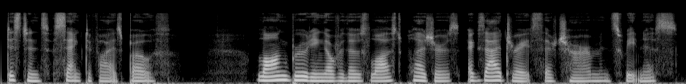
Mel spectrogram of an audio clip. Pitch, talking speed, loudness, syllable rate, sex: 165 Hz, 120 wpm, -19 LUFS, 4.8 syllables/s, female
